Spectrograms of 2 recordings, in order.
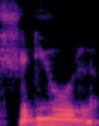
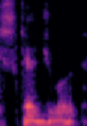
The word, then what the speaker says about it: schedule: और जो आपका शेड्यूल होता है, उर्दू में भी शेड्यूल लिखते हैं उसको, उसको British is pronounce eight शेड्यूल, but Americans do इट स्केड्यूल.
